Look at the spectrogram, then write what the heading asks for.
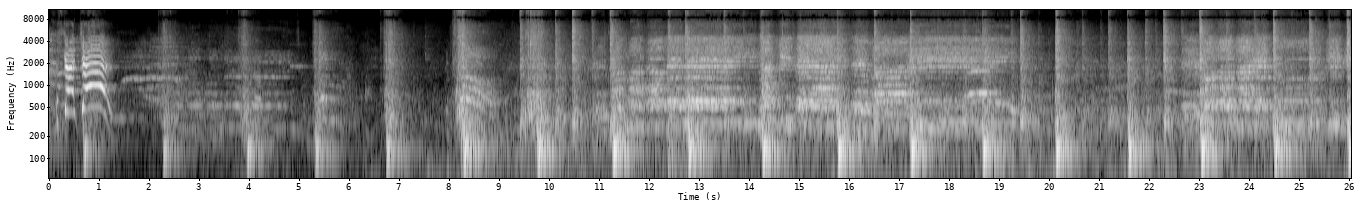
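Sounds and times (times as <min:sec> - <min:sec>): group singing in harmony: 0:02.2 - 0:05.6, 0:09.6 - 0:26.0
heavy low beat: 0:08.2 - 0:26.0.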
